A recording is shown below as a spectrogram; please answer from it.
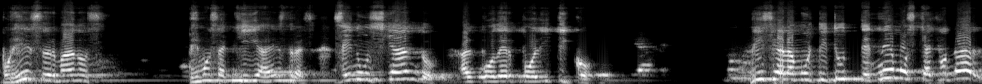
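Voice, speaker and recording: A man's voice: very high voice, expressive, a little slow, pauses often, a bit bright, poor audio. Earnest man preaching a sermon. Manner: earnest, asks rhetorical questions, keeps calling the congregation "brothers". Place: church.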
